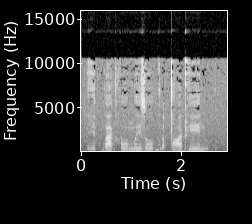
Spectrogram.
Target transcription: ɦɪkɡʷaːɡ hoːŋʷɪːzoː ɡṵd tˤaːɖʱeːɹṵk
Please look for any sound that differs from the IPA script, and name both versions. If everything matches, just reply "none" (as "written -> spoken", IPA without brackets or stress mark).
ɹ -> n̪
